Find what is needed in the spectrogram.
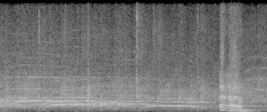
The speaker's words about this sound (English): I've never seen anyone get a genuine cheer from a rap that involves I enjoy X in a major way. I would say that's the most applause to number of rhymes in a rap ratio that I've ever seen.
